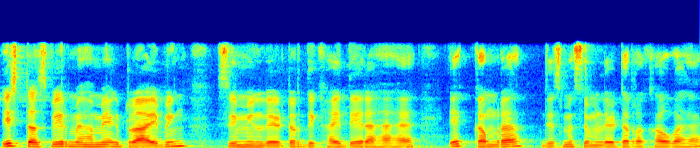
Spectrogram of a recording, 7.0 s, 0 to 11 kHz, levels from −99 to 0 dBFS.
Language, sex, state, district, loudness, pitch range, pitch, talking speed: Hindi, male, Jharkhand, Garhwa, -19 LUFS, 125-150 Hz, 135 Hz, 155 wpm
